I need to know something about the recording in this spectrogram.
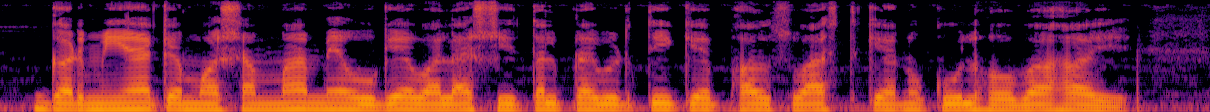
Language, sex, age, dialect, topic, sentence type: Magahi, male, 25-30, Western, agriculture, statement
